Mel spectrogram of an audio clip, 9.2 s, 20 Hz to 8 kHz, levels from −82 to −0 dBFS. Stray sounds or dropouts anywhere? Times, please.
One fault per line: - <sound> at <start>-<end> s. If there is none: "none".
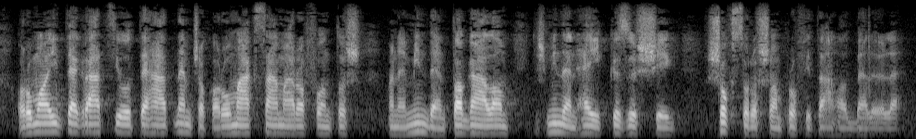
none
